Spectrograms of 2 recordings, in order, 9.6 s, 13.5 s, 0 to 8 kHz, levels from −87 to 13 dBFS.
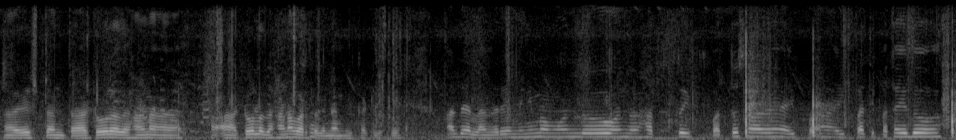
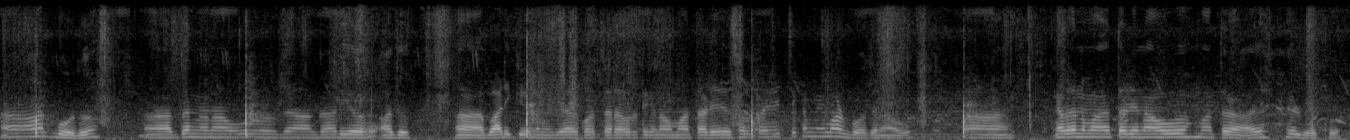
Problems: background sounds at intervals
